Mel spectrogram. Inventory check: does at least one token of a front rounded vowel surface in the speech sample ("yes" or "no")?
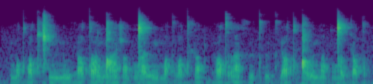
no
